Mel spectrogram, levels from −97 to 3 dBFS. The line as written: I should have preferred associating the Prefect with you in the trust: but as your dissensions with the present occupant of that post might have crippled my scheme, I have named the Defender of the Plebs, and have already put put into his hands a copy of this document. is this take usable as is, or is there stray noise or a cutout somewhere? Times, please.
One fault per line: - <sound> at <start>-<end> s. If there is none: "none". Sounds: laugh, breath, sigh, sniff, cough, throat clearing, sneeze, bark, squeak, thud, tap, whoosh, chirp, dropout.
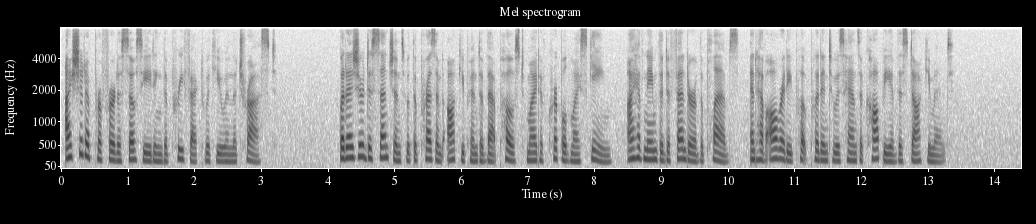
none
